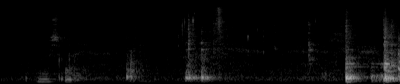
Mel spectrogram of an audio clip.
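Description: Faint low voices, then two sharp plastic knocks near the end as a juicer's food pusher is set down into its feed chute. The juicer's motor is not yet running.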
